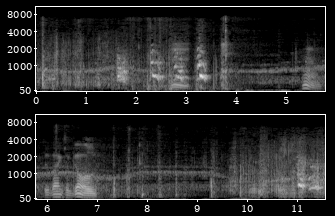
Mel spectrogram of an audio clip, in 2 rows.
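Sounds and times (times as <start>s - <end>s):
husky sled dog barking and whimpering: 1.6s - 3.9s, 10.9s - 11.5s
speech: 6.1s - 7.5s.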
